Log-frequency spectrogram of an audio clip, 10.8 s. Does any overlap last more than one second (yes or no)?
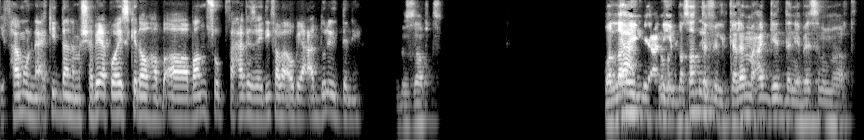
yes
